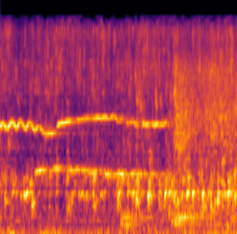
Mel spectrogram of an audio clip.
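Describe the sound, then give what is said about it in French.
An elderly woman who whistles everywhere, all the time, whistles a tune in long, high, gently wavering notes over a steady hiss like running water. The whistling stops near the end as the rushing noise grows louder. “Dans les prochaines minutes, Karina nous fera découvrir une mamie siffleuse. Elle siffle partout, tout le temps.”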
